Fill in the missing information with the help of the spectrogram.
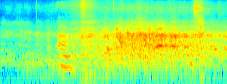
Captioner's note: laughter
